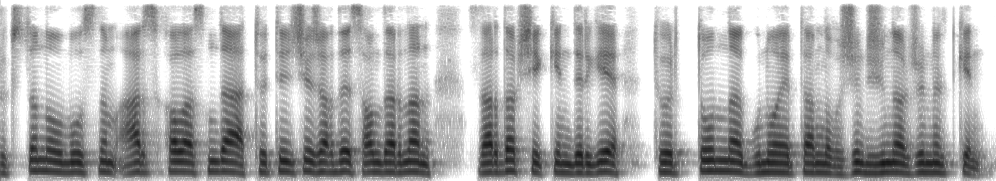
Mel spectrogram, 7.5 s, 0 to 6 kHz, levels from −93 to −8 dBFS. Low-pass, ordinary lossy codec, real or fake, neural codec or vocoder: 5.4 kHz; none; fake; codec, 24 kHz, 0.9 kbps, WavTokenizer, large speech release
